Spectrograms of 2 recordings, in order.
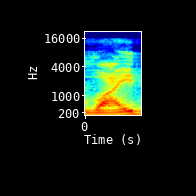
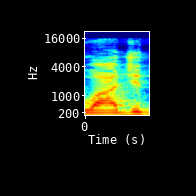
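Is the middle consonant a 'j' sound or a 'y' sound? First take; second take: y sound; j sound. First: The middle consonant is a 'y' sound. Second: The middle consonant is a 'j' sound. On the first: The speaker calls it right. "वाइद सही है" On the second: The speaker calls it wrong. "वाजिद एक्यूरेट सही नहीं है"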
